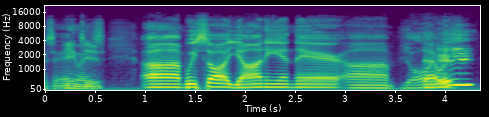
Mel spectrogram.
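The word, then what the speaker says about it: Yawn: the 80s and 90s, Yanni? Is that what it is? Sort of. Yes. But it's spelled uh Y A W N as in Yan.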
